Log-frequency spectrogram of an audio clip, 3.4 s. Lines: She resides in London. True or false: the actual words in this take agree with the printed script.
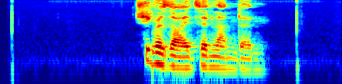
true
